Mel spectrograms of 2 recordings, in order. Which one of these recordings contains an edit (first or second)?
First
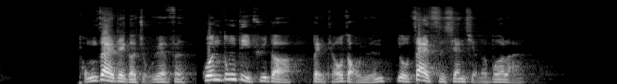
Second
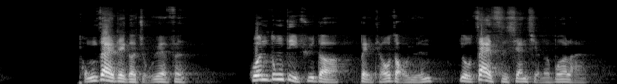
first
